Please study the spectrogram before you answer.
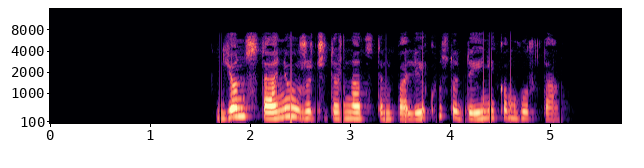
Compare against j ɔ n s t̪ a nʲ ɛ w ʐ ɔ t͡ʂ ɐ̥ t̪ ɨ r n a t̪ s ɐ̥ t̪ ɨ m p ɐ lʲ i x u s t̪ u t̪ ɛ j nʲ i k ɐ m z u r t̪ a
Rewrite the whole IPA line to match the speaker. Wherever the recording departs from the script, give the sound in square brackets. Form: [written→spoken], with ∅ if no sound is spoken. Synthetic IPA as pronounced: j ɔ n s t̪ a nʲ ɛ w ʐ ɔ t͡ʂ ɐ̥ t̪ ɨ r n a t̪ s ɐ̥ t̪ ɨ m p [ɐ→a] lʲ i [x→k] u s t̪ u [t̪→d̪] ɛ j nʲ i k ɐ m [z→ɣ] u r t̪ a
